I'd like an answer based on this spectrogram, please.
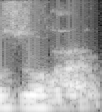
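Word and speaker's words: זוהר: Yo me gusta pronunciarlo como Zohar, como es en hebreo.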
